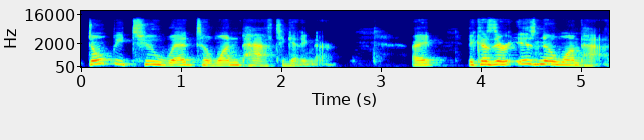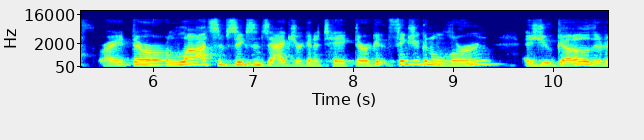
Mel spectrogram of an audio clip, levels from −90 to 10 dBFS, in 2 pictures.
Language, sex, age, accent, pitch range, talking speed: English, male, 30-49, American, 160-215 Hz, 225 wpm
